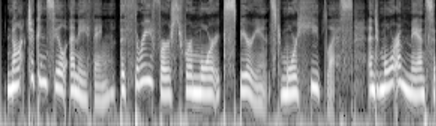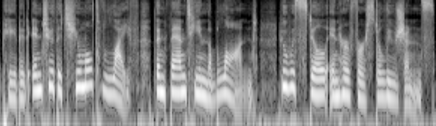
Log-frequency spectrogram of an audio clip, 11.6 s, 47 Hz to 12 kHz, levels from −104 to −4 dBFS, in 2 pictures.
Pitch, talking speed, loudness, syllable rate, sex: 205 Hz, 160 wpm, -18 LUFS, 4.8 syllables/s, female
